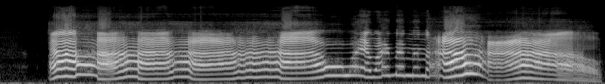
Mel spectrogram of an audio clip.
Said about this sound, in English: Everyone scream. There's nothing more you can do, guys. Just got to scream out loud.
